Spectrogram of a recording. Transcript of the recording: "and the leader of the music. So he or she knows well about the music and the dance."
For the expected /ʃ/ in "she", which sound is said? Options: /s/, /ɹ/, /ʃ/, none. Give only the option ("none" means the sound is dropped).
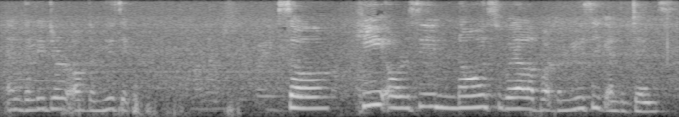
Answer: /s/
